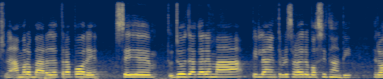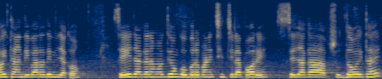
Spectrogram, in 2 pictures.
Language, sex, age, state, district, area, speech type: Odia, female, 18-30, Odisha, Nayagarh, rural, spontaneous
